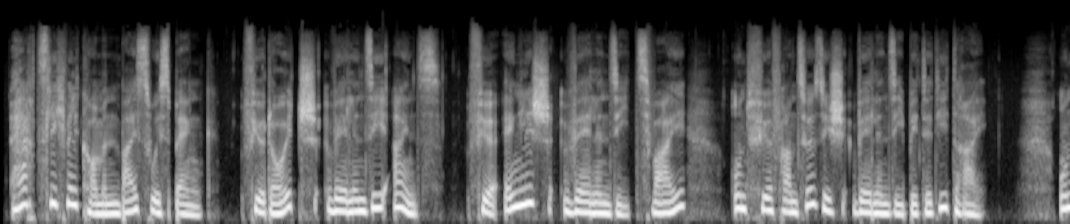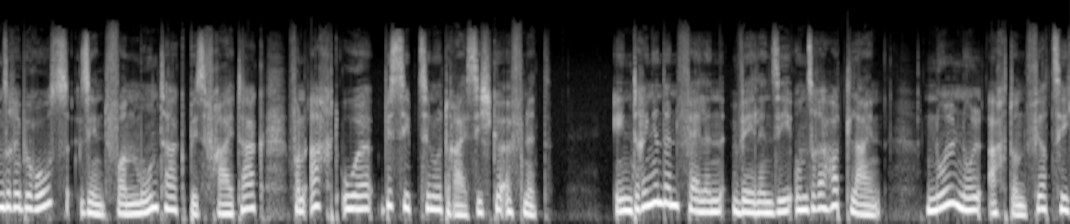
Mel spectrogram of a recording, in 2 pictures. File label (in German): Telefonansage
